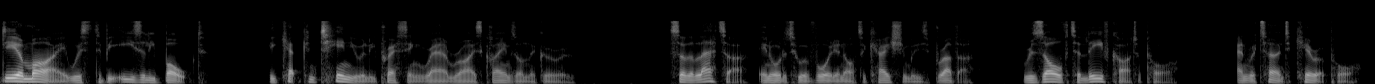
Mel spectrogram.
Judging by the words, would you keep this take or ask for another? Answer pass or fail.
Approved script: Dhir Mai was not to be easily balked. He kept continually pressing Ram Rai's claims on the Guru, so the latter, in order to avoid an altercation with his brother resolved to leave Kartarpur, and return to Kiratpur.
fail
